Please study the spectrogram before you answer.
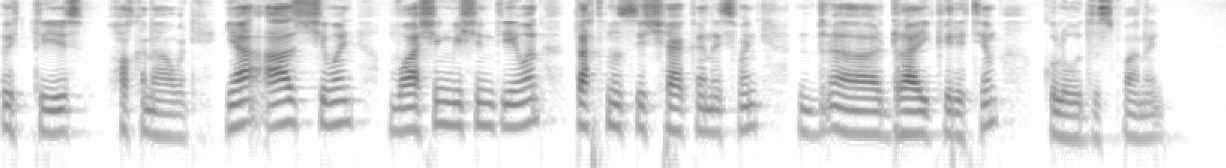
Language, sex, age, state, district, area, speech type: Kashmiri, male, 18-30, Jammu and Kashmir, Anantnag, rural, spontaneous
